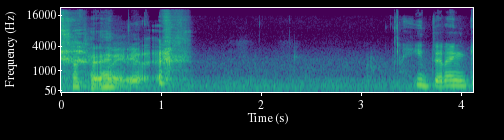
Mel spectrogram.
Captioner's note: stammers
